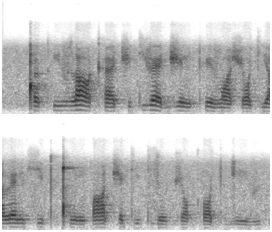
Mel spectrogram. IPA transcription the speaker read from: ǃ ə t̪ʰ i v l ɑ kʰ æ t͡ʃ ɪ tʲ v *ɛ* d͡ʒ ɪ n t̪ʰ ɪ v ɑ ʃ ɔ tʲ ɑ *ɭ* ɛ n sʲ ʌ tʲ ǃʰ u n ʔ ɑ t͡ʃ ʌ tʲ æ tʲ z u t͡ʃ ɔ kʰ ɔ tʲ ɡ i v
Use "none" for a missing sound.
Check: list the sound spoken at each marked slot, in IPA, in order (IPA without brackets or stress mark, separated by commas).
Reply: ɛ, l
